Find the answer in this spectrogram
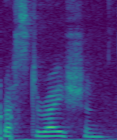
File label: "restoration", English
